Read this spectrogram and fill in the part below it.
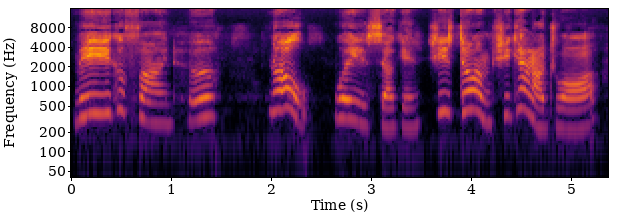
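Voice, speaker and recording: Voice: sits high, animated, slow pace, voice pushed down. A young female amateur voicing an insecure, clingy cartoon unicorn critter in a whiny, pleading, melodramatic way. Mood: distraught, pleading. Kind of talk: amateur character voice acting.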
